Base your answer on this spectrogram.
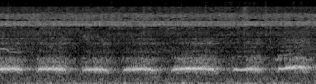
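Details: Titi monkeys in the Amazon rain forest of Ecuador chorus with steady, mellow hooting notes, about two per second, over a constant high hiss of insects, with birds also audible.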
